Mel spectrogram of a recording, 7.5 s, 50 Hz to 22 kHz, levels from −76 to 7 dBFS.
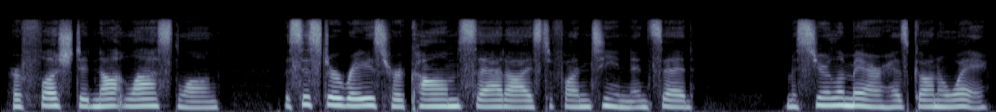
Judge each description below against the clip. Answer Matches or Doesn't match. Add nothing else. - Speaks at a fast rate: Doesn't match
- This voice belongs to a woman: Matches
